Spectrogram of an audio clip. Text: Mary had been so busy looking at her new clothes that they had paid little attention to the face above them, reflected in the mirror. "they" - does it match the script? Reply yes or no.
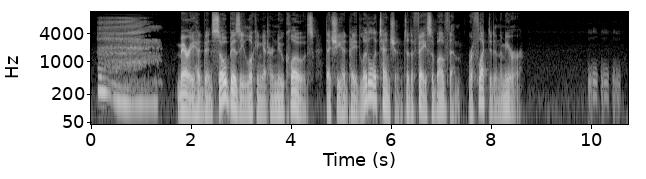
no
